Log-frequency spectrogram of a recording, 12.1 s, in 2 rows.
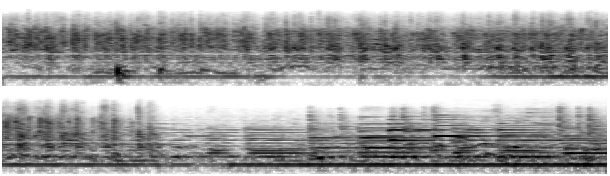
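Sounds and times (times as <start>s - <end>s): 
audience applause: 0.0s - 7.8s
music: 4.5s - 12.1s.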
